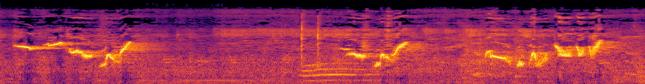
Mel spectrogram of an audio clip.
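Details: White-rumped shama, a performance bird, singing three separate bursts of twisting, warbled whistles spaced by quiet gaps, with a faint low tone and a click between them.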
